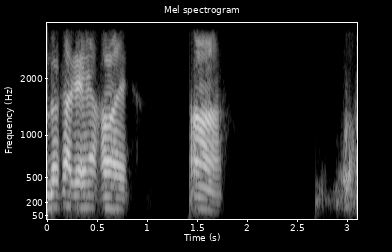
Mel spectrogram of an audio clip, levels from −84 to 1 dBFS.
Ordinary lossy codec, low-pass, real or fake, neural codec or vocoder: none; 3.6 kHz; real; none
